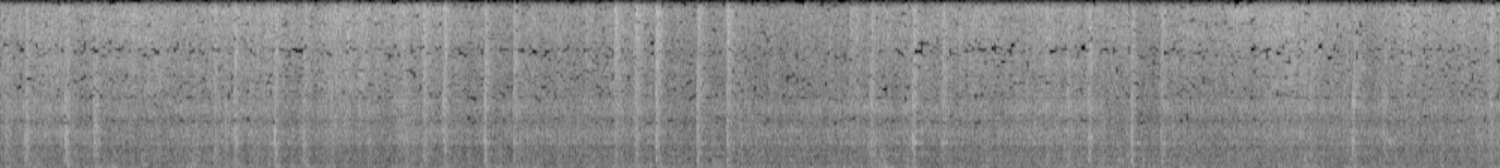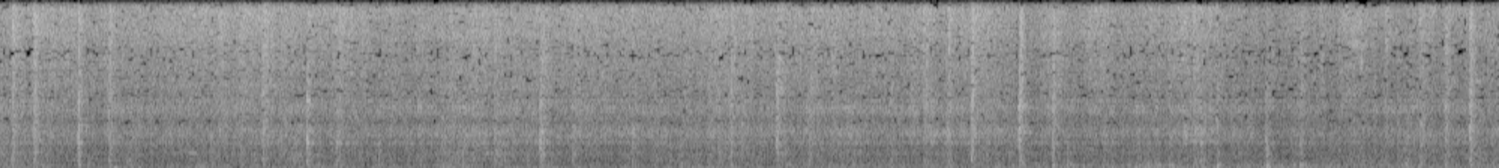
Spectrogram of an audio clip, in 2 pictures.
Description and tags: On board a steam train, going quite slowly
slow, steam, train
